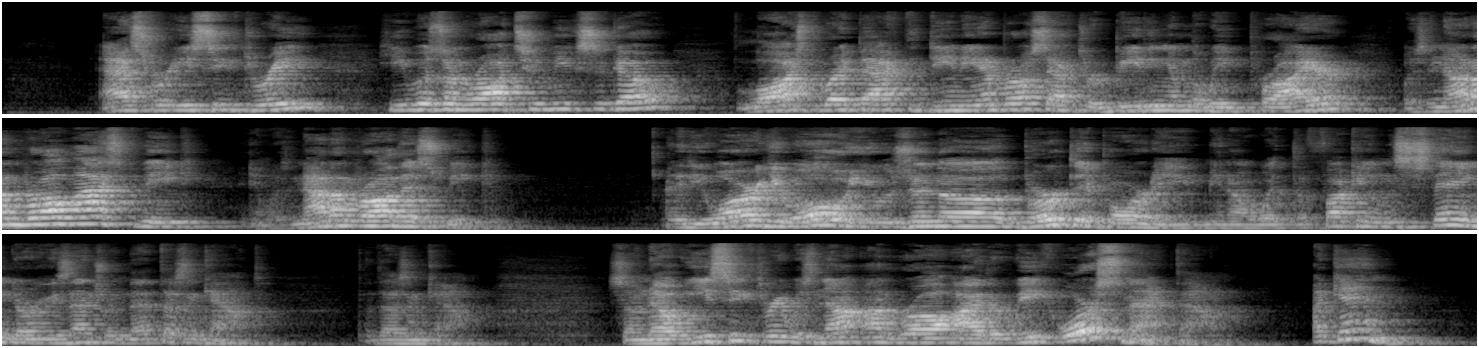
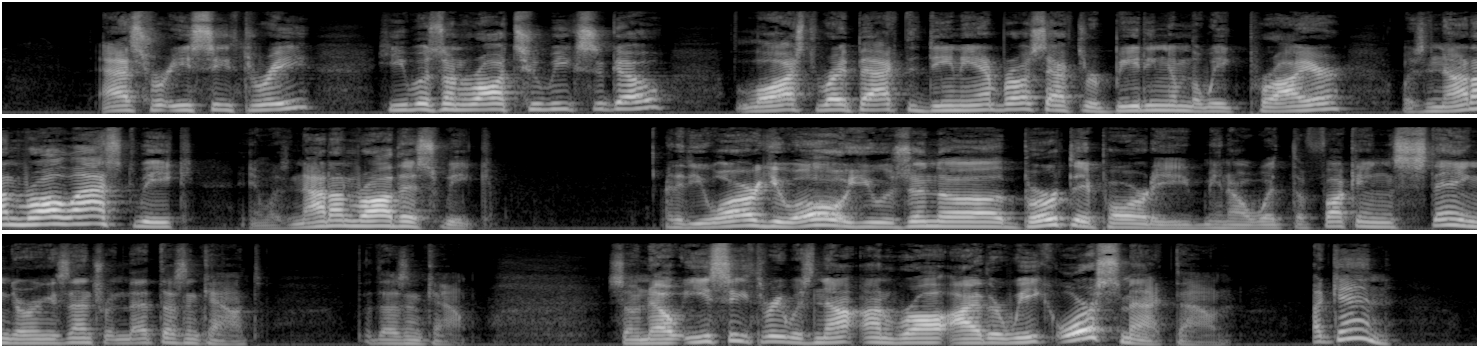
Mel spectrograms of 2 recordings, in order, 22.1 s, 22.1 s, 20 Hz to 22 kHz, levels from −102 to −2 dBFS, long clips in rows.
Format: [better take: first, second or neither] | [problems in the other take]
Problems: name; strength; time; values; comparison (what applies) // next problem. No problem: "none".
second | room echo; slight; dies away in 0.5 s // off-mic speech; far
